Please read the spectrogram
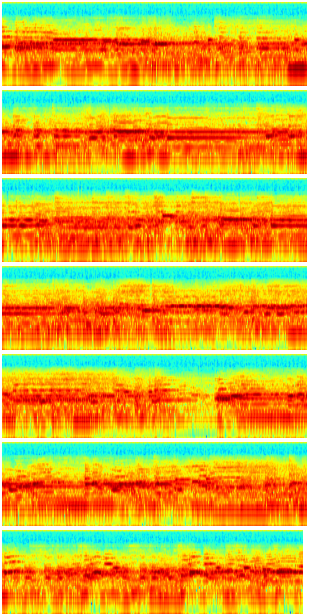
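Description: Live small-group jazz: a saxophone line over piano, upright bass and drum kit, with a short drop in volume about two-thirds of the way through before the band comes back in.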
